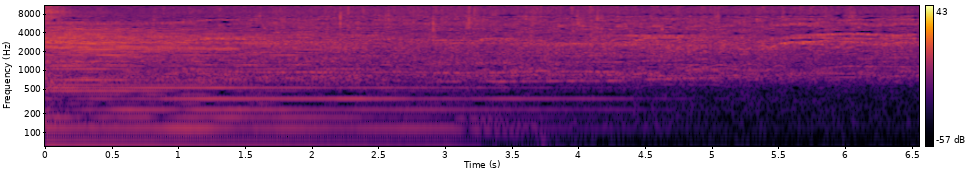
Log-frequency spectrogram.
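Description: Rock band's final chord ringing out on electric guitars and bass, slowly fading. The bass drops out about three seconds in and the guitars die away after it.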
